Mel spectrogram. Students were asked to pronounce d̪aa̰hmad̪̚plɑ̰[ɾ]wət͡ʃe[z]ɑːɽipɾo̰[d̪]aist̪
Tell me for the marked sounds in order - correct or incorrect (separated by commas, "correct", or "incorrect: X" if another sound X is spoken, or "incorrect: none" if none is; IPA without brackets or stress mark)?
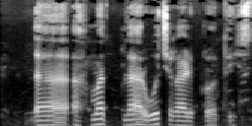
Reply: correct, incorrect: ɣ, incorrect: t̪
